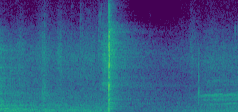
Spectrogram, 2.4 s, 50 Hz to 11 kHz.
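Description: J1772 charging connector pushed into the truck's front charge port, latching home with one sharp click about a second in, after a couple of fainter knocks as it is lined up.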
